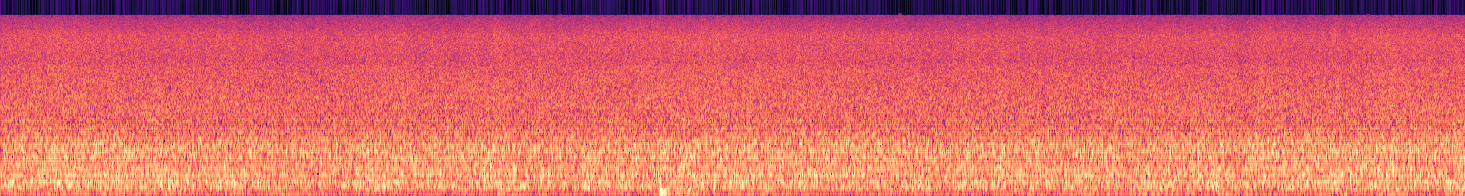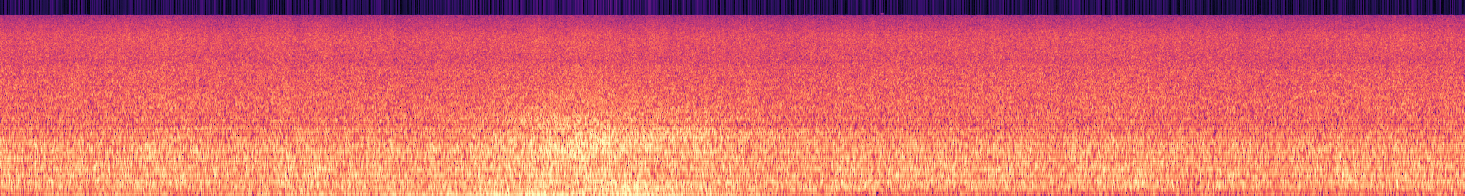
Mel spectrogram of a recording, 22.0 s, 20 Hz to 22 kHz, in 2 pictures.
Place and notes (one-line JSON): {"title": "Woodmill, Southampton, UK - 014 Weir", "date": "2017-01-14 20:49:00", "latitude": "50.94", "longitude": "-1.38", "altitude": "10", "timezone": "GMT+1"}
